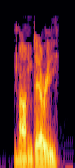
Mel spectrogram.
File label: "non-dairy", english; adjectives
